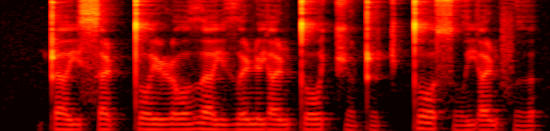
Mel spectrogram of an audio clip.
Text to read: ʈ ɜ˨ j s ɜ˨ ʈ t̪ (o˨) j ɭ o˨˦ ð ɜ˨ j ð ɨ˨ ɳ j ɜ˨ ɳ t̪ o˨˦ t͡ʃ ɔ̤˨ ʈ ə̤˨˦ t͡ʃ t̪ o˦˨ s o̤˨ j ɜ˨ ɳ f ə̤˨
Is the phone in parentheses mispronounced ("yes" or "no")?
no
